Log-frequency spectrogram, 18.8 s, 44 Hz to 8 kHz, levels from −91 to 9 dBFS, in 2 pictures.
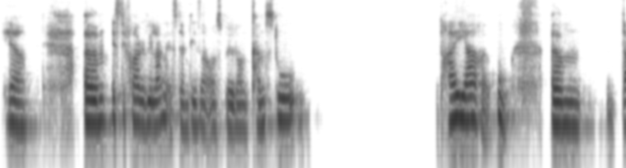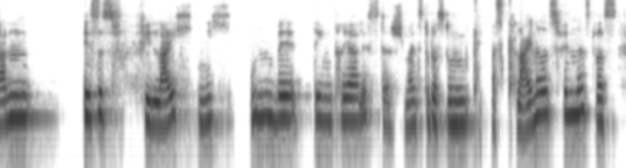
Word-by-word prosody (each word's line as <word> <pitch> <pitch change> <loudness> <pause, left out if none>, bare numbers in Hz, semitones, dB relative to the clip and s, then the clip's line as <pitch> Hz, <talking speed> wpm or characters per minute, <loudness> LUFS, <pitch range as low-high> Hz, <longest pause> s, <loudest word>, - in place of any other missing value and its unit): Ja, 165 -3 -1 0.9
ähm, 180 0 +5
ist 200 0 -1
die - - -2
Frage, 180 -4 -1
wie 175 - +3
lange 175 +5 -1
ist - - -11
denn 155 -2 -4
diese 160 -1 -4
Ausbildung? 155 -1 -4
Kannst 175 +2 -1
du 190 -1 0 2.0
3 195 +2 +3
Jahre, 200 0 +4
uh, 210 -2 +1 0.6
ähm, 165 -1 +1 0.4
dann 210 +4 0 0.4
ist 215 0 +4
es 225 0 +1 0.2
vielleicht 200 +5 +1
nicht 190 +1 -6 0.3
unbedingt 205 -2 0
realistisch. 200 +3 -2
Meinst 165 +2 -6
du, - - +2
dass 185 -2 +1
du 175 -1 0
'n 175 +1 0
K - - -10 0.2
was - - -5
Kleineres 215 - +2
findest, 235 0 +2
was 185 -1 -1
190 Hz, 110 wpm, -23 LUFS, 170-210 Hz, 2.0 s, ähm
